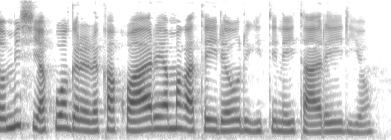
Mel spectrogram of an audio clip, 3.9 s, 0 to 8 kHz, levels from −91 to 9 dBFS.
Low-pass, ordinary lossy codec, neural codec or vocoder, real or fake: none; none; none; real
